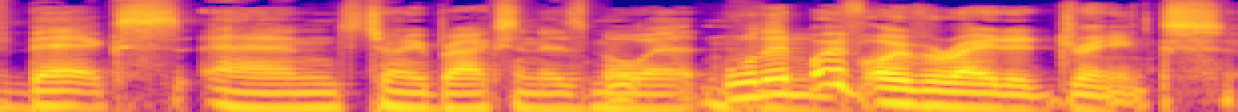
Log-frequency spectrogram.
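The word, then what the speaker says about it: Moët: So how did you pronounce M-O-E-T? Moe? I think he pronounces it in the song Moet, which I think is correct.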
